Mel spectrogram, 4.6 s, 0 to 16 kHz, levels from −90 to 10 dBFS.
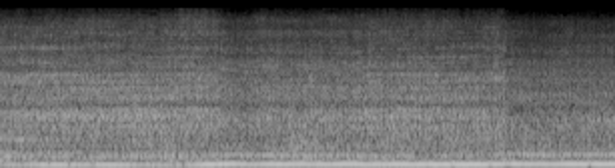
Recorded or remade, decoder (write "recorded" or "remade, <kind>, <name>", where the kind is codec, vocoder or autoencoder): remade, vocoder, BigVGAN v2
